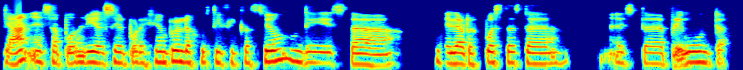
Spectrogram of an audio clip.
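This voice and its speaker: Woman teacher with a gravelly voice, reading out student answers and pressing for justifications. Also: fairly low pitch, level tone, unhurried. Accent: Peruvian Spanish. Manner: calls students by name, asks for justifications.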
